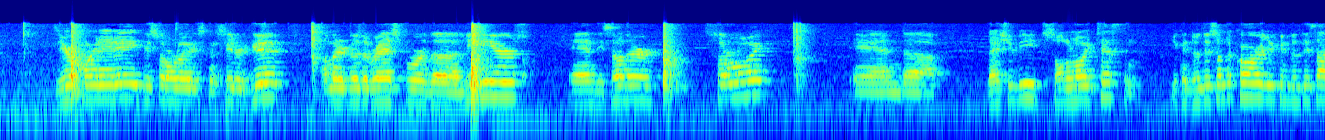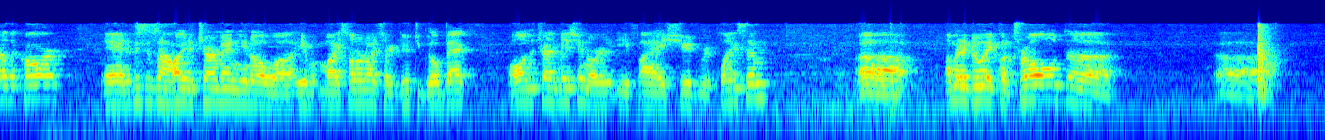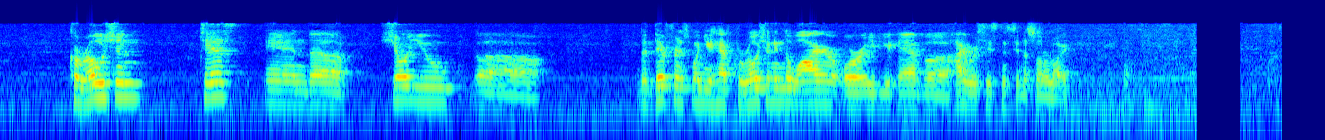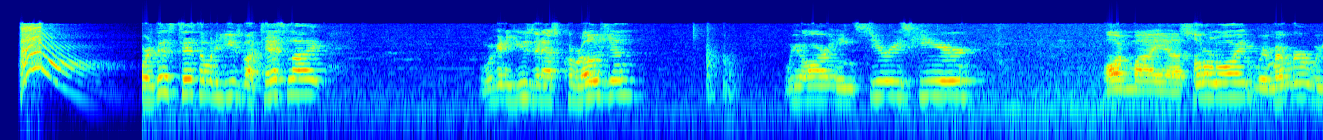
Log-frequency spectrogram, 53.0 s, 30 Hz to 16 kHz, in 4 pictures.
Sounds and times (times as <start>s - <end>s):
Speech: 0.6s - 7.8s, 8.5s - 21.0s, 21.8s - 24.5s, 25.4s - 25.9s, 27.2s - 32.0s, 32.9s - 37.3s, 41.2s - 43.0s, 44.6s - 46.2s, 47.6s - 49.6s, 50.8s - 52.9s.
